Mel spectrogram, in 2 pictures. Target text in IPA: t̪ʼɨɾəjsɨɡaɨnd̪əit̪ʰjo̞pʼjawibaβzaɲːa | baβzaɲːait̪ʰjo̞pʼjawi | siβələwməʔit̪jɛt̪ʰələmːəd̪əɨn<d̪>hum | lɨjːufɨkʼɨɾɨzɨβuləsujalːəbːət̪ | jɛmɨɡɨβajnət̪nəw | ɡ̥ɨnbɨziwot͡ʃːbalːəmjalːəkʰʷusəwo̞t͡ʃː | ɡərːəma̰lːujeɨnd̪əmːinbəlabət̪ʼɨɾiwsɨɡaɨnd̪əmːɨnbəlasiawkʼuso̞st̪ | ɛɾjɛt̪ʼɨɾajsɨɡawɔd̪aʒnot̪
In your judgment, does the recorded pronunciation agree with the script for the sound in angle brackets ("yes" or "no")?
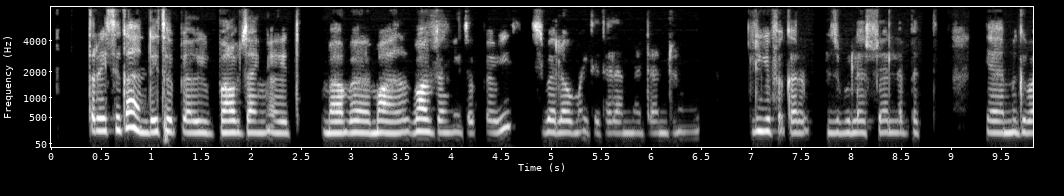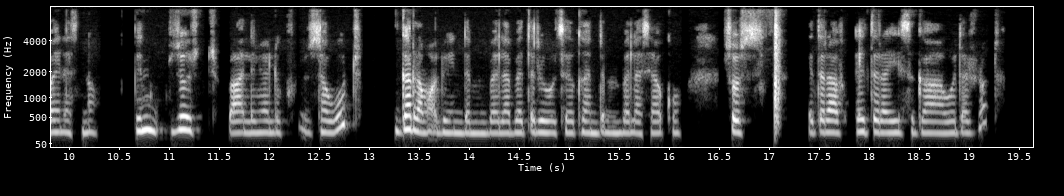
yes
